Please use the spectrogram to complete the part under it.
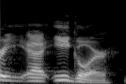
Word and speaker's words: Yegor: It's more Igor than Yegor.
